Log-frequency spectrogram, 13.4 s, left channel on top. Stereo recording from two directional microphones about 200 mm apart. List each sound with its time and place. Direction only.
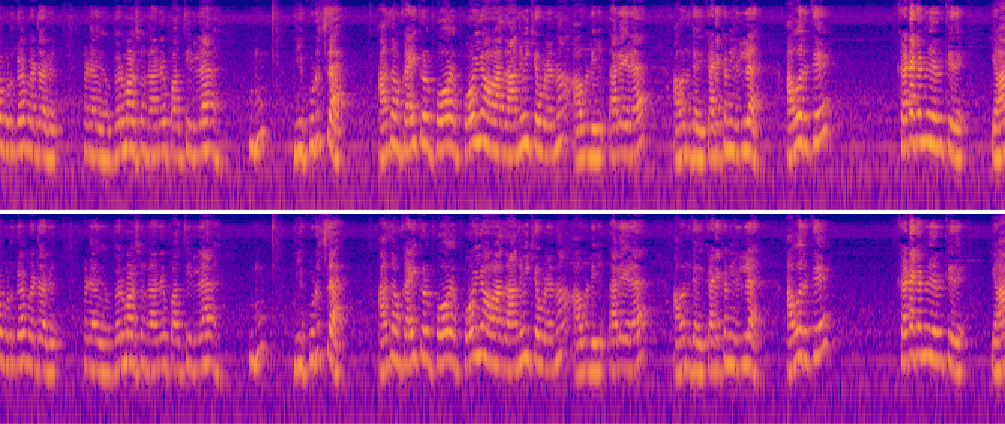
0.2 s a woman's voice: 5° right (ahead or behind)
3.9 s a woman's voice: 5° right (ahead or behind)
11.9 s a woman's voice: 5° right (ahead or behind)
